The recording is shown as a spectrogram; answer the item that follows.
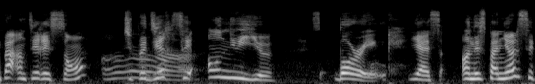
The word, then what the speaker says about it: ennuyeux: presque presque exactement ça mais je sais que c'est un mot assez difficile à prononcer même pour les gens qui parlent déjà très bien français c'est ennuyeux ennuyeux ennuyeuse ennuyeuse très bien et tu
